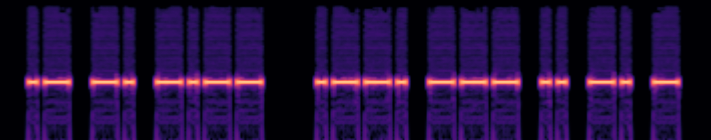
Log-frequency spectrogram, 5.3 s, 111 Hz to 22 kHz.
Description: Morse code, heard as a keyed tone, about 20 wpm, 1000 Hz. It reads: ANY POINT
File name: qotdfiles / 20wpm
